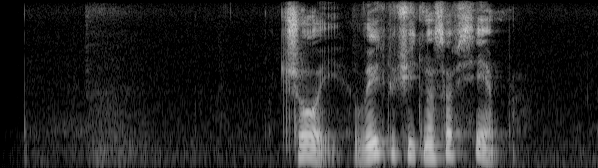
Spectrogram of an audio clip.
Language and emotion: Russian, neutral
